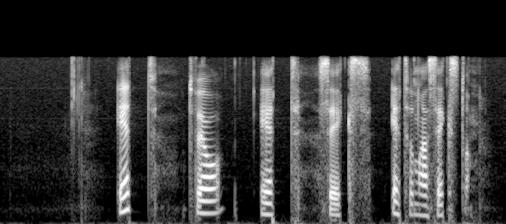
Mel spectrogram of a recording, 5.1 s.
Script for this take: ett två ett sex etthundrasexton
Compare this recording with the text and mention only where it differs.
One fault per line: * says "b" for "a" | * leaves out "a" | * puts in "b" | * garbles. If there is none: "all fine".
all fine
